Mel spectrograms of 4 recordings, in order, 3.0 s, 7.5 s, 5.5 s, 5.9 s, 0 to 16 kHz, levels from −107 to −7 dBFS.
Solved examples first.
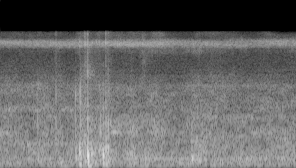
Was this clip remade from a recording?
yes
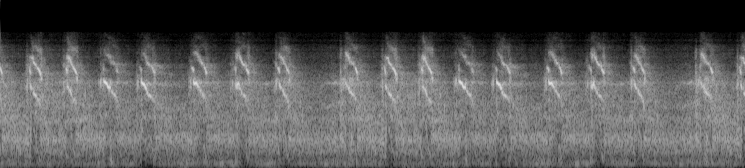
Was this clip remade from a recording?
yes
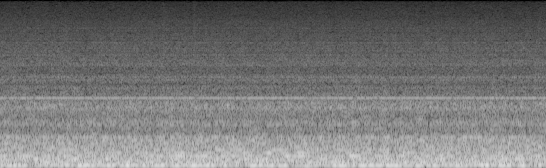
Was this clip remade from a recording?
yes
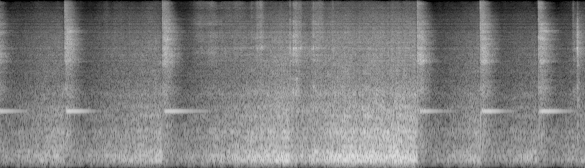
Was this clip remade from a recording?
yes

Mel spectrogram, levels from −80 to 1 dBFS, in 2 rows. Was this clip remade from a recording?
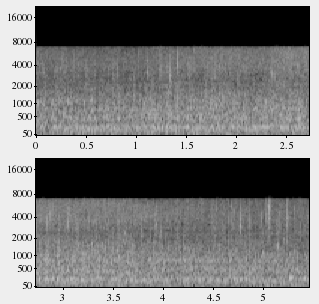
no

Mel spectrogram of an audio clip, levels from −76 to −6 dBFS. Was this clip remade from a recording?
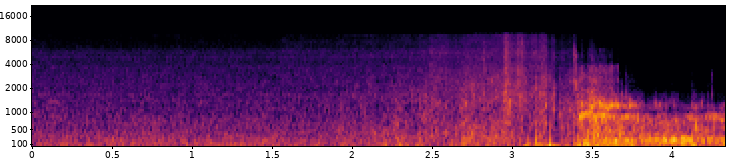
yes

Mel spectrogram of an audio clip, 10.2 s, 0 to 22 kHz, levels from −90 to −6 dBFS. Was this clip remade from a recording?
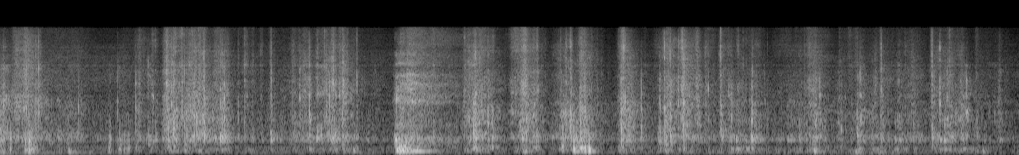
yes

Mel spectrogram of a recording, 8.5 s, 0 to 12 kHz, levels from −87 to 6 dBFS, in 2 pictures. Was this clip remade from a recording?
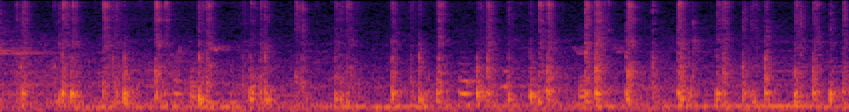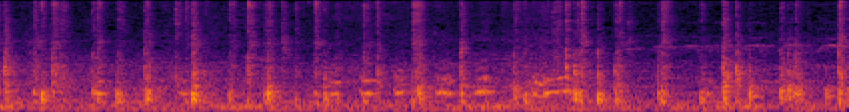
no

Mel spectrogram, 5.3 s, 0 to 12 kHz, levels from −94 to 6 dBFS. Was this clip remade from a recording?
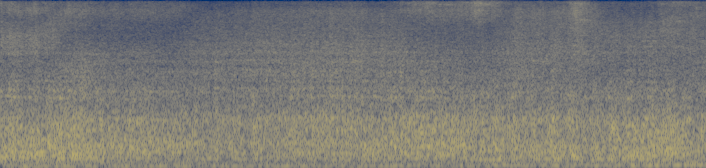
no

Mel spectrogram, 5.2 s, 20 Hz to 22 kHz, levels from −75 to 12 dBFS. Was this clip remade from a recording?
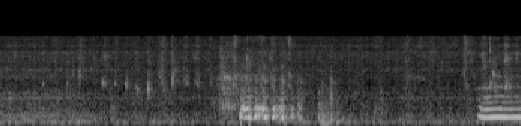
yes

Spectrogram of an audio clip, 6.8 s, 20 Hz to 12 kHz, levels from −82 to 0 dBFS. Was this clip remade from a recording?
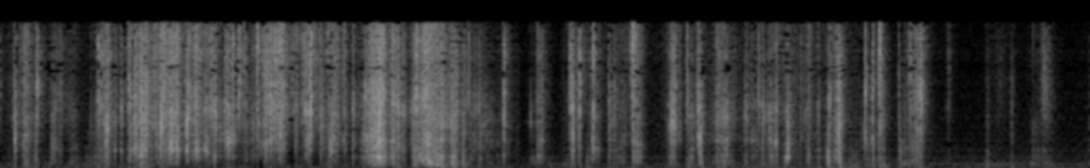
yes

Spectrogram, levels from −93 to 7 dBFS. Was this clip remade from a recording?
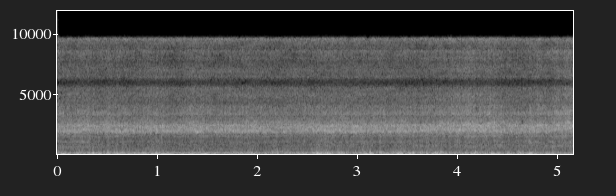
yes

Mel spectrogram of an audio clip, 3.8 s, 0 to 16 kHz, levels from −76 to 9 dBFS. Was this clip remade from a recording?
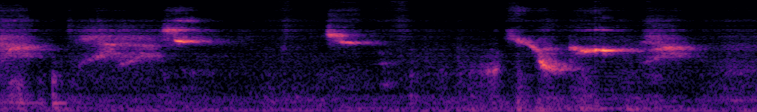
yes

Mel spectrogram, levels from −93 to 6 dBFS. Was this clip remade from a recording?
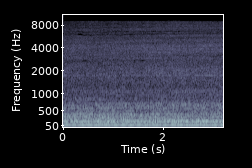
no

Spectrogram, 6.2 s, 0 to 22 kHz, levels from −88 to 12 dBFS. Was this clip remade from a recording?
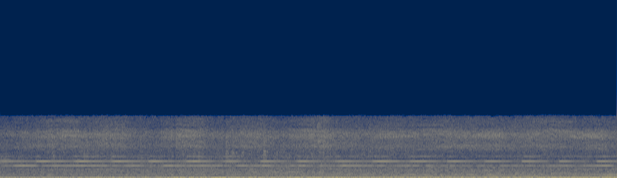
no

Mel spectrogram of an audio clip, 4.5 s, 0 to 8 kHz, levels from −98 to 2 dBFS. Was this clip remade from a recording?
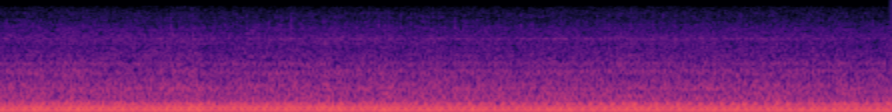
no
